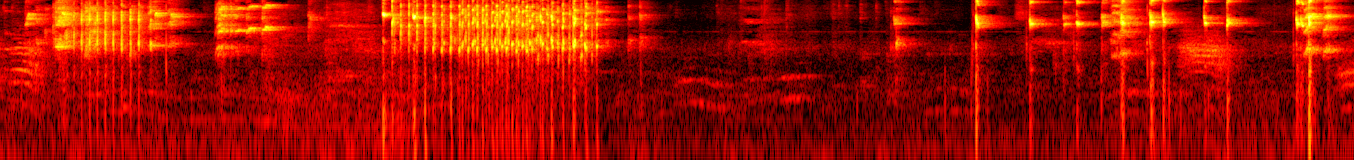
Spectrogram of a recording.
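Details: Singing male green hybrid Lilian's lovebird with a ringed leg: bursts of buzzy, shrill chattering, a dense scratchy warble lasting over a second, silence, then quick scattered high chirps.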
